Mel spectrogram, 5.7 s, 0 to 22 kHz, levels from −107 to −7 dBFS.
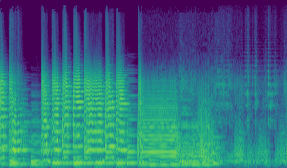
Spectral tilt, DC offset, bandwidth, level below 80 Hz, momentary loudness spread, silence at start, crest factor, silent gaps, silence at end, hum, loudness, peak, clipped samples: -6 dB/octave; under 0.1%; 15.5 kHz; -56 dBFS; 17 LU; 0 s; 22 dB; none; 0 s; none; -27 LUFS; -6 dBFS; under 0.1%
